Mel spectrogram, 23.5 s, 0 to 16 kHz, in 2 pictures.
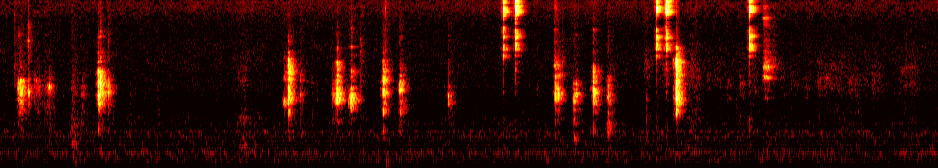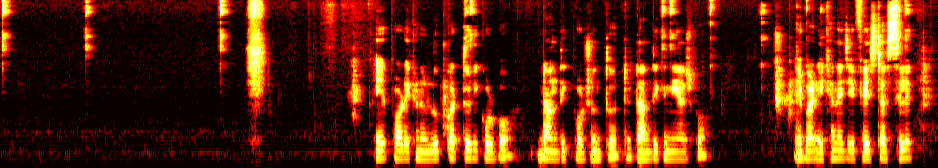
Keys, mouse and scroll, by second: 1.5 KP_7, 9.4 click, 11.6 click, 12.8 click, 20.7 middle click, 21.9-23.0 middle drag, 23.0 click.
